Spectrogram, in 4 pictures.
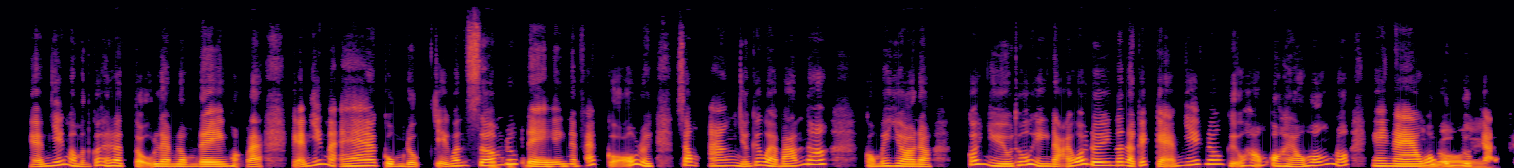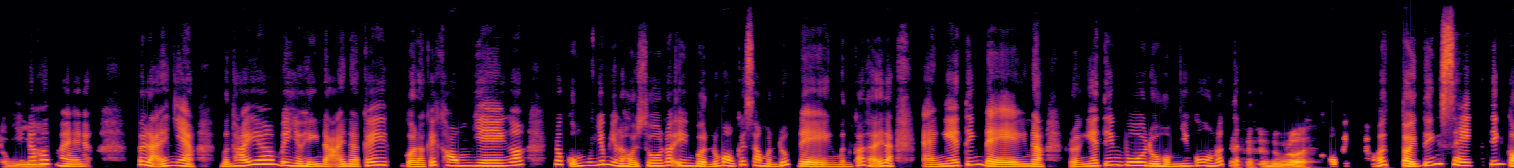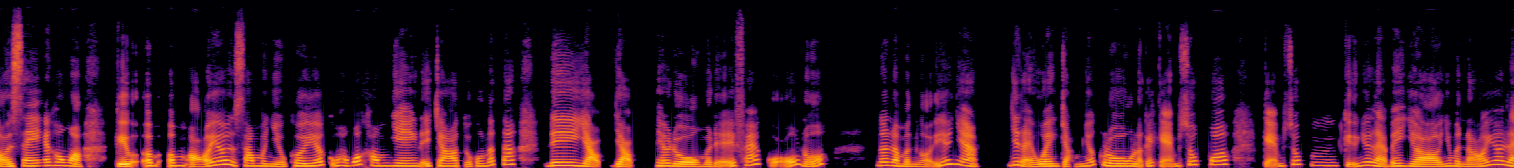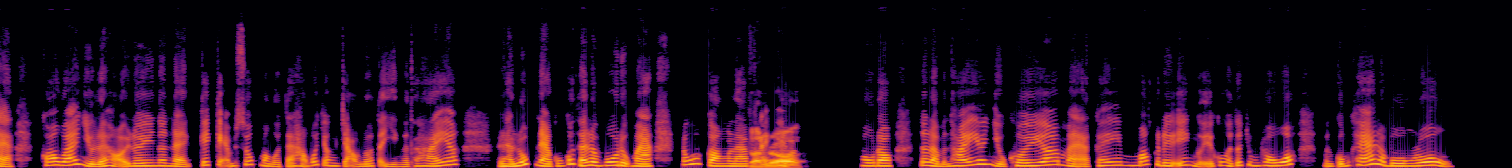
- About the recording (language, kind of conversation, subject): Vietnamese, podcast, Bạn nhớ nhất lễ hội nào trong tuổi thơ?
- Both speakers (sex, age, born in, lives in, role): female, 25-29, Vietnam, Vietnam, guest; male, 30-34, Vietnam, Vietnam, host
- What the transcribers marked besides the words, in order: laugh; laugh; unintelligible speech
